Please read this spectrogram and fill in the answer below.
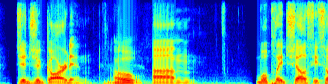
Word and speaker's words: Djurgården: There's a D and a J immediately after each other. Djurgården.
